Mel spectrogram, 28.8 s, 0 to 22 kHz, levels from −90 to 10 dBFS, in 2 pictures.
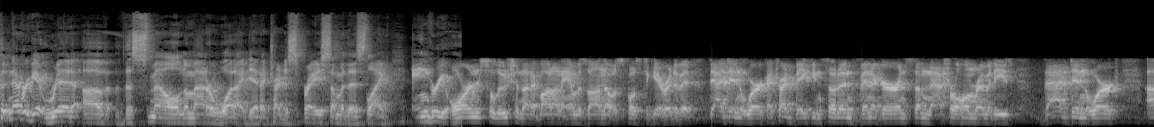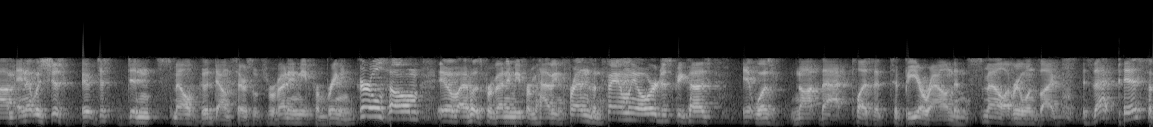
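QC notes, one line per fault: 5.77 s to end, input switched to a poorer device: At 5.77 s the sound turns dull and boxy with no gap at the change. From there to the end nothing is heard above 3.8 kHz, so the top band is cut away. A faint new background noise sits well below the signal. The level stays roughly the same. The sudden narrowing, the new tone and the fresh noise floor point to a likely switch to a lesser microphone or a headset call profile.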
